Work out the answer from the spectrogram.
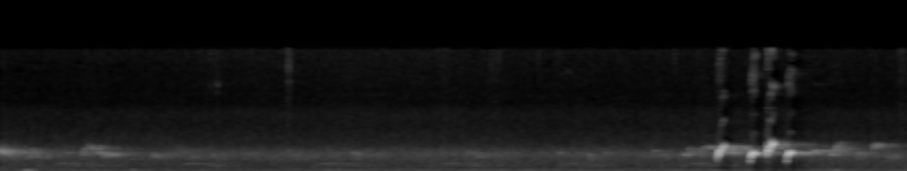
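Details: Red-whiskered bulbul master song for teaching birds: after several seconds of faint murmuring, a short run of three or four sharp, bright whistled notes bursts out near the close.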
